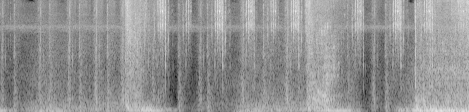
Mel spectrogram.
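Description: Footsteps splash quickly through shallow water.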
